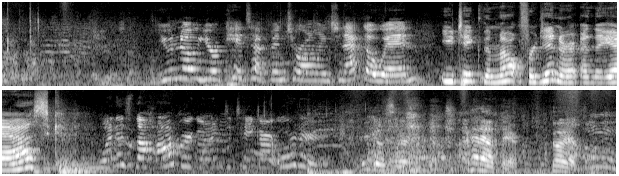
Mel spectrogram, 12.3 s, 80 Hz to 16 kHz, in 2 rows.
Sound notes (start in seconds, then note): 9.5 audience laughs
